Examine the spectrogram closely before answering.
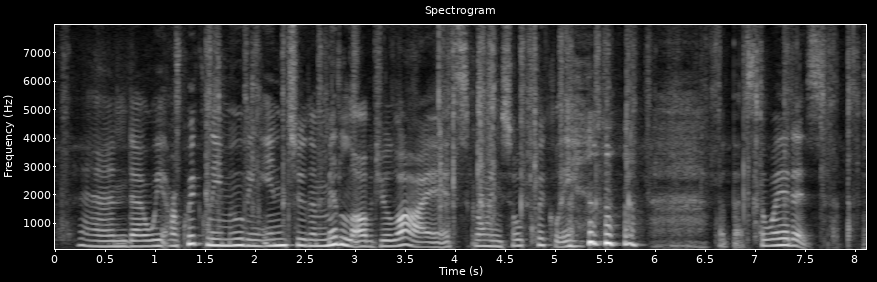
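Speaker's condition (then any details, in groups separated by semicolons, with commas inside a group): No condition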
